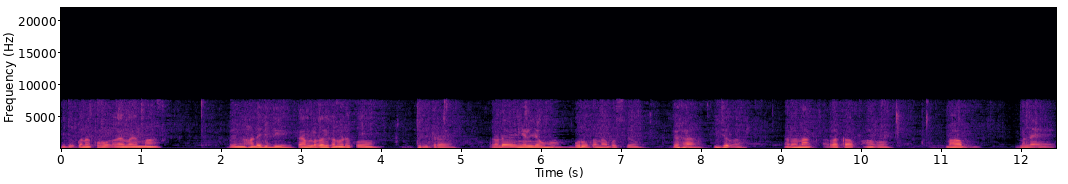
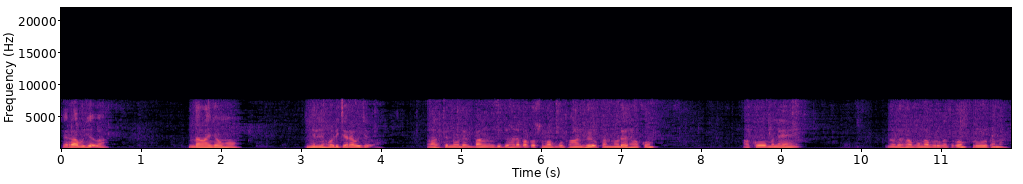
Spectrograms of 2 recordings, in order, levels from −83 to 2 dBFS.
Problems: background sounds at intervals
